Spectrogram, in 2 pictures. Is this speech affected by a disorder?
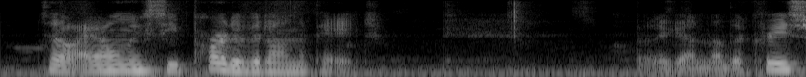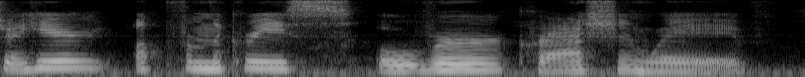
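No.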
